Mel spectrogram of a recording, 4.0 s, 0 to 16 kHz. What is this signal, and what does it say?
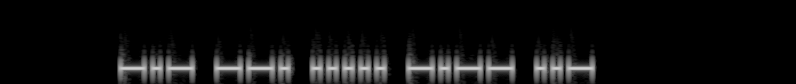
Morse code, heard as a keyed tone, about 30 wpm, 700 Hz. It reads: KG5YU
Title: USA Call Signs - 5 Characters - Repeated 2x - 30wpm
